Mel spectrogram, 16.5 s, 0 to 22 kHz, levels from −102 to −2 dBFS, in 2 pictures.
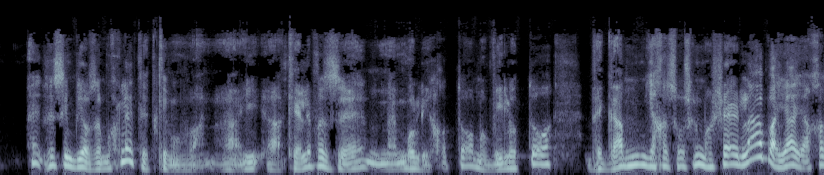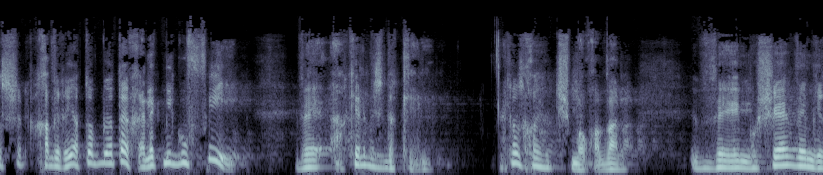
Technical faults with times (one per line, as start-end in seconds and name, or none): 10.36-16.48 feedback echo between two devices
